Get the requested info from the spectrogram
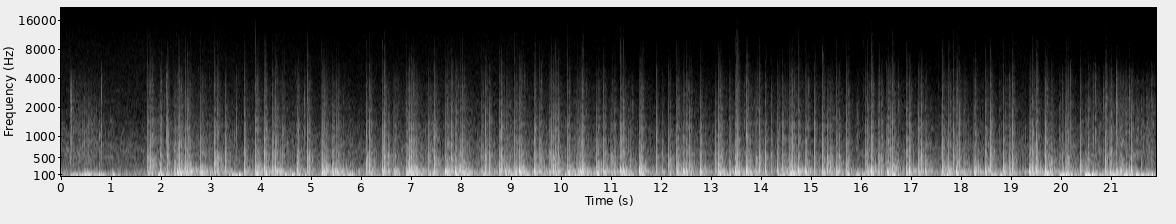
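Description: A rapid-fire fireworks barrage: many shells launching and bursting at once in overlapping booms and cracks. It is sparser for the first couple of seconds, then a dense, unbroken volley.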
